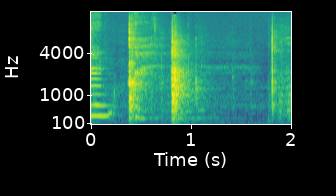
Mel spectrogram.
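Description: Hard plastic clicks as a Mini Brands surprise ball's halves are pried open: two sharp clicks under half a second apart, then another near the end.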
